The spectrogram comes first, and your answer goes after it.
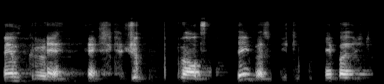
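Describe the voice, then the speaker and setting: Guy on a video call, audio glitching and dropping out, a bit high, muffled and far from the mic. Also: lively intonation. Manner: hesitant, many filler pauses. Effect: audio cutting out in glitchy dropouts. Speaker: seminar discussant. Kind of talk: academic discussion on a video call. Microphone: computer microphone on a video call.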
